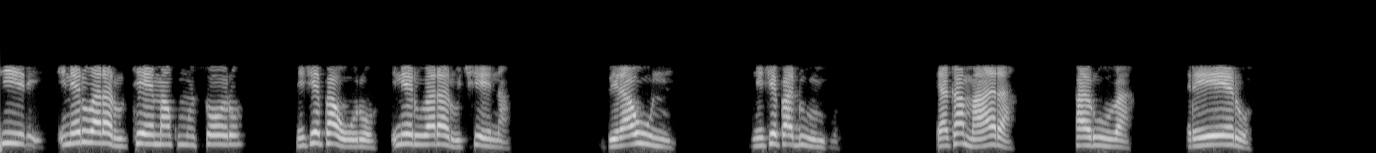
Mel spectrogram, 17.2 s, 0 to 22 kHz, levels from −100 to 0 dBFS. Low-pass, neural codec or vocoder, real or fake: 3.6 kHz; none; real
